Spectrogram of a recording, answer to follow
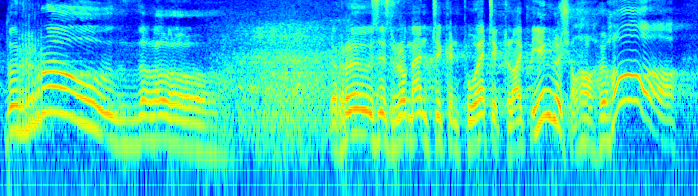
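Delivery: plummy English toff voice; posh English. Pretend. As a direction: play a pompous English gentleman at the counter. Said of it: "the English turn up first".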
